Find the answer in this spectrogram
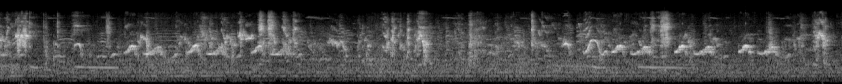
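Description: Small cage birds in an aviary chirping and calling together, with two runs of short, evenly spaced calls, one starting about a second in and one about six seconds in.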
